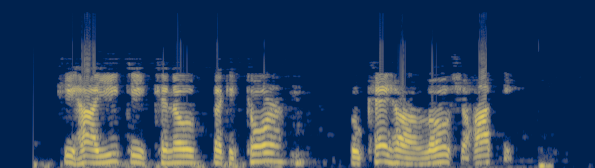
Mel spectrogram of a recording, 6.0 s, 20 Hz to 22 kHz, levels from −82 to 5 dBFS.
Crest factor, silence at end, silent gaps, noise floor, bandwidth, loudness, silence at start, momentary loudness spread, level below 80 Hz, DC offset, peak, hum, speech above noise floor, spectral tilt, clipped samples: 14 dB; 0.4 s; none; -34 dBFS; 8.2 kHz; -12 LUFS; 0.35 s; 17 LU; -34 dBFS; under 0.1%; 0 dBFS; none; 22 dB; -7 dB/octave; under 0.1%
